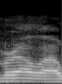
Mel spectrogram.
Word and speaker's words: Morril: And it's Morrill. Morril. RR? Morril. Oh, it's spelled two different That's ways what here.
